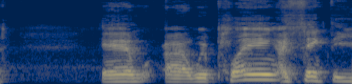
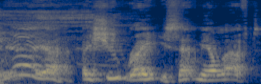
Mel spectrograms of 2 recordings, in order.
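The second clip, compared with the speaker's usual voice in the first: quoted player; 8 semitones higher, 5 dB quieter than usual. Retold or imitated. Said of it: "the guy goes".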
